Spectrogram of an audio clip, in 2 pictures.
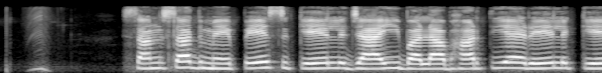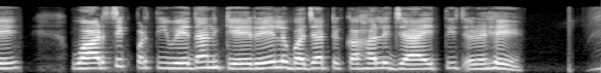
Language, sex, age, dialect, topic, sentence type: Maithili, female, 18-24, Eastern / Thethi, banking, statement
